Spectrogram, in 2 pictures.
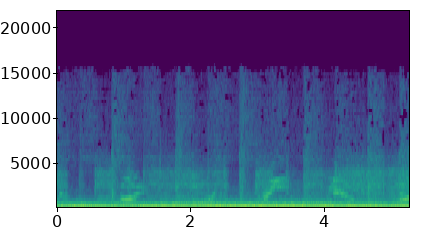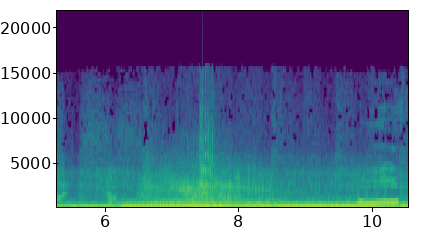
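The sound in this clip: A fast truck's engine accelerating hard in a roll race, with a loud, steady roar throughout that grows stronger midway, where the tone climbs in repeated rising sweeps as it pulls through the gears.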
